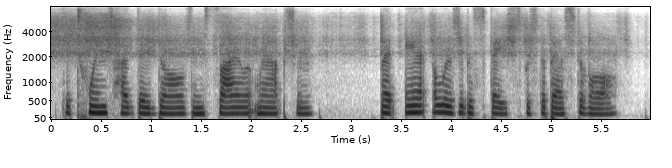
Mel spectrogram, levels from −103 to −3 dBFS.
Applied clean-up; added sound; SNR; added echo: neural mask model RNNoise.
